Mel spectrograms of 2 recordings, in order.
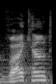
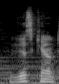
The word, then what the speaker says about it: Viscount: one comment that's like why are you pronouncing it wrong but Vai count is the correct pronunciation this count is not especially we're going by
